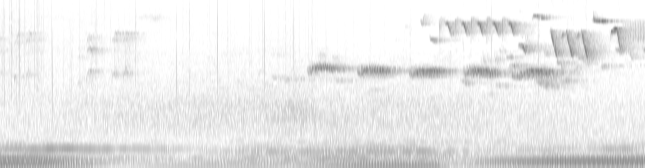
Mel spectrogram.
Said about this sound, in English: Just had to pause and take in this astonishing performance by Song Thrush. With a backing singer of a wren.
